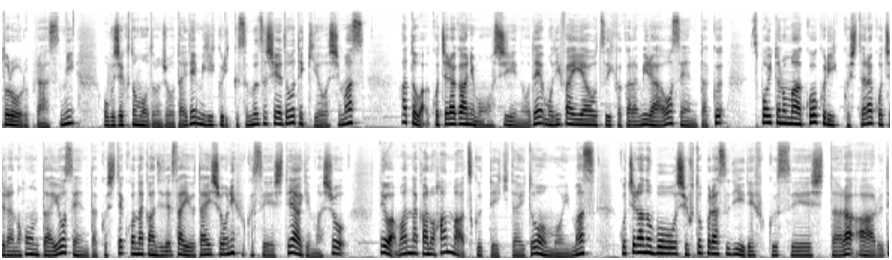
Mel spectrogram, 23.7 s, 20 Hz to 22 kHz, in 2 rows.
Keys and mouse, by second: 0.1 ctrl+2, 4.2 shift+middle click, 8.5 click, 10.3 click, 18.7 click, 21.0 shift+d, 23.1 r.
